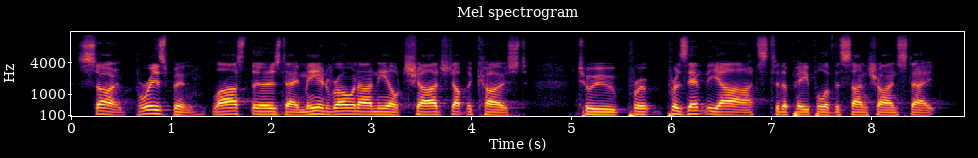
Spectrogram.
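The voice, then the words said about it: Rough, worn-out voice. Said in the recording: “You can probably hear my voice is a bit how you're going already”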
